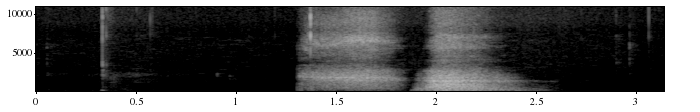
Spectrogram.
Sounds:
Sigh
